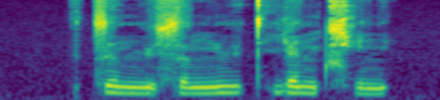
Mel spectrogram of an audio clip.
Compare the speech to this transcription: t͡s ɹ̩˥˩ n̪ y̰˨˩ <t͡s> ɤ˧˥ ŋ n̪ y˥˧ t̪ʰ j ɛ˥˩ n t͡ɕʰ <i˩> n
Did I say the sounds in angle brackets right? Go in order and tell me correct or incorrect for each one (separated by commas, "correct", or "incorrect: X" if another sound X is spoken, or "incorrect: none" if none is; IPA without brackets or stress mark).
incorrect: s, correct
